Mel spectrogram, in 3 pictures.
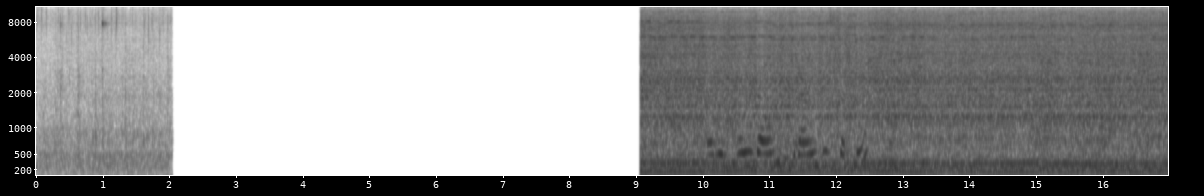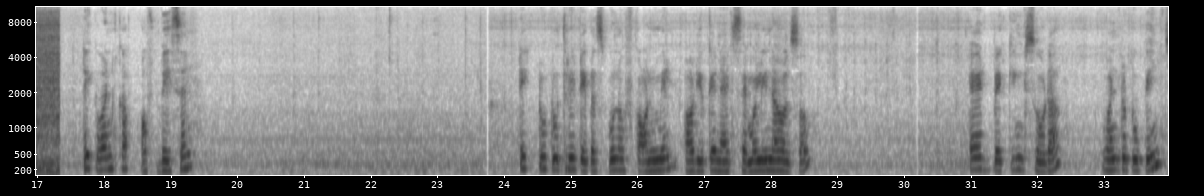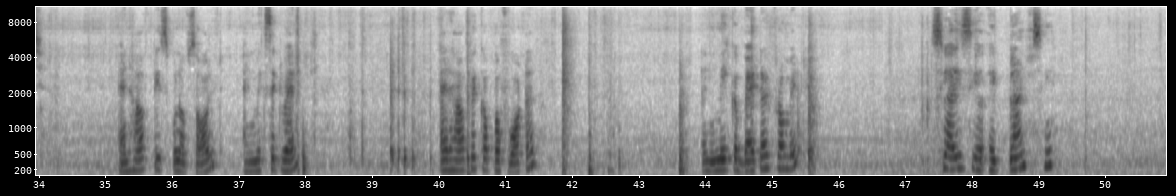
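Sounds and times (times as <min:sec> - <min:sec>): blender running: 0:09.1 - 0:17.4.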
